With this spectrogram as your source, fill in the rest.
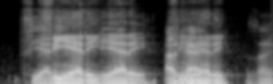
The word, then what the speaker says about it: Fieri: merge, I want Guy Fieri in that game. I think that'll be cool. You guys know that's not how you say his name? Fieri.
